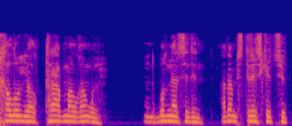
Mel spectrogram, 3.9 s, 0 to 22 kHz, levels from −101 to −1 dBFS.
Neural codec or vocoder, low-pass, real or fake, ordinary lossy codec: none; 7.2 kHz; real; none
